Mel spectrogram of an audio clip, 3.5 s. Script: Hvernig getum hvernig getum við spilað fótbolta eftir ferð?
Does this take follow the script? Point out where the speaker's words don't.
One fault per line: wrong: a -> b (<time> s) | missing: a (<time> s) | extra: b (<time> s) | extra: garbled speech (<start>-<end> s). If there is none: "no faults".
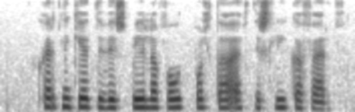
missing: hvernig getum (1.1 s)
extra: slíka (2.7 s)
